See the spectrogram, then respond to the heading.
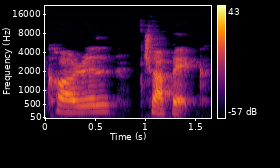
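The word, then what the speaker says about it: Karel Čapek: famous and influential science fiction plays written by Carl chapek that is the pronunciation again rossum's Universal robots let me tell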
